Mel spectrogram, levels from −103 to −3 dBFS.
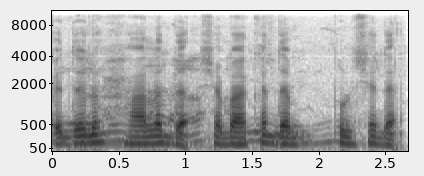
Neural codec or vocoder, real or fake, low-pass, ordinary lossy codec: none; real; 9.9 kHz; none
